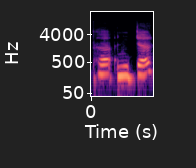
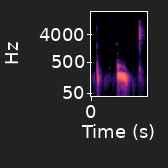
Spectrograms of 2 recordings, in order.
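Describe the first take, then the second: First: Each consonant is followed by an extra vowel. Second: Each consonant is short, with no extra vowel. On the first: The speaker calls it wrong. "instead of saying" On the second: The speaker calls it right. "you've got that correct"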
